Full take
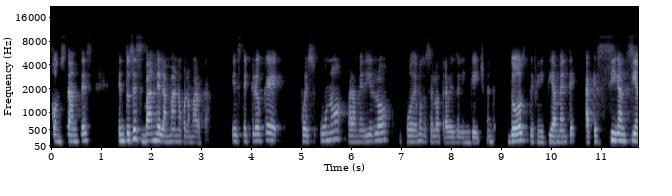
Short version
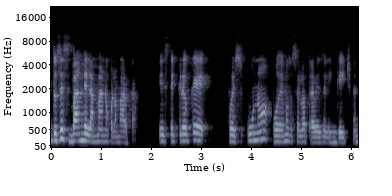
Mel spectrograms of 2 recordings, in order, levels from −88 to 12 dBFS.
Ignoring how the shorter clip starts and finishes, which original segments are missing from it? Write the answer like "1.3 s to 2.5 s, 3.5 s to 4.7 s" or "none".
5.9 s to 7.1 s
